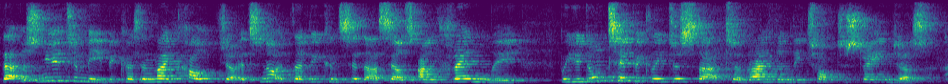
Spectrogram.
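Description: A woman's voice: sits high, moderate pace, darkish tone. A woman from Denmark preaching a sermon as a pastor, earnest and encouraging, in short emphatic phrases. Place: church hall. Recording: very echoey church hall.

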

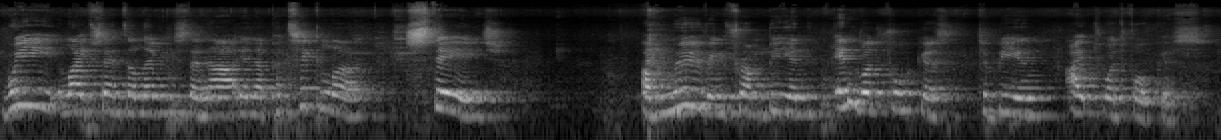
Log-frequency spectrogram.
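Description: A woman's voice: fairly high pitch, slow pace, warm tone. A woman from Denmark preaching a sermon as a pastor, earnest and encouraging, in short emphatic phrases. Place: church hall. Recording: very echoey church hall.

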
